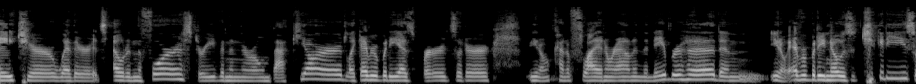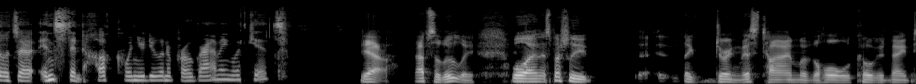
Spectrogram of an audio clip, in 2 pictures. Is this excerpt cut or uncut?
uncut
